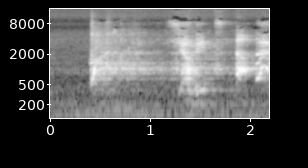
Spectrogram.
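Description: Anime dialogue: a girl's voice speaking Japanese in short, excited phrases.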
